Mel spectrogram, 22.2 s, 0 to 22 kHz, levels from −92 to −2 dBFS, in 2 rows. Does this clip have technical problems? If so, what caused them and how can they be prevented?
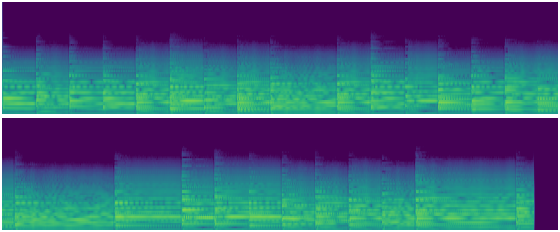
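Yes, the clip has a cut-off end. The final stretch of audio was never written out, most likely because the recording or export stopped before its last buffers were flushed. At 21.75 s the sound stops abruptly in the middle of whatever is playing, with no decay, and the remaining half second to the end of the file is digital silence. To prevent it, stop the recorder only after a short tail and make sure all pending buffers are flushed before the file is closed.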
